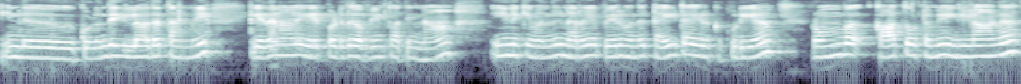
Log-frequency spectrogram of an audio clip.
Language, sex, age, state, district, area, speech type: Tamil, female, 30-45, Tamil Nadu, Salem, urban, spontaneous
